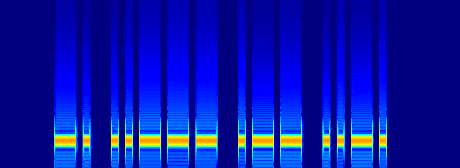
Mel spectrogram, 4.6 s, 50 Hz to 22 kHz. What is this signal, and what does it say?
Morse code, heard as a keyed tone, about 17 wpm, 700 Hz. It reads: N2WF
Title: USA Call Signs - 4 Characters - Repeated 2x - 17wpm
